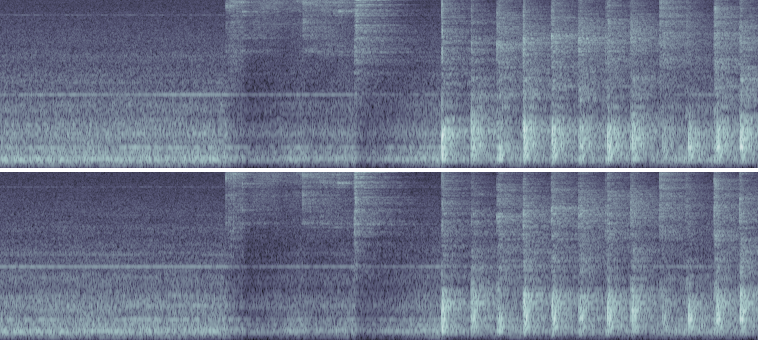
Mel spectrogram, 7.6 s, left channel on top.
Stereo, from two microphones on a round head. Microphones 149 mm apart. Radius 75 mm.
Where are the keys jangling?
30° right (ahead or behind), 0.8 m; by 3.9 s 55° right (ahead or behind), 1.6 m.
